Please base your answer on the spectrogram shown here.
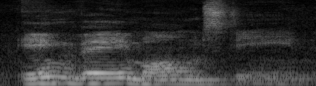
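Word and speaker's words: Yngwie Malmsteen: what tickets what tickets did you buy tonight inve malmstein inve Malin yeah all right I got to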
